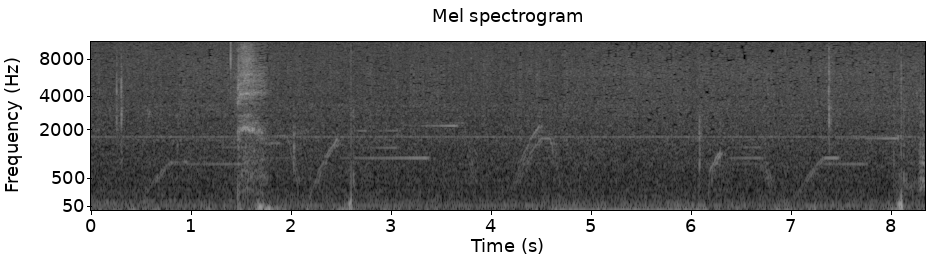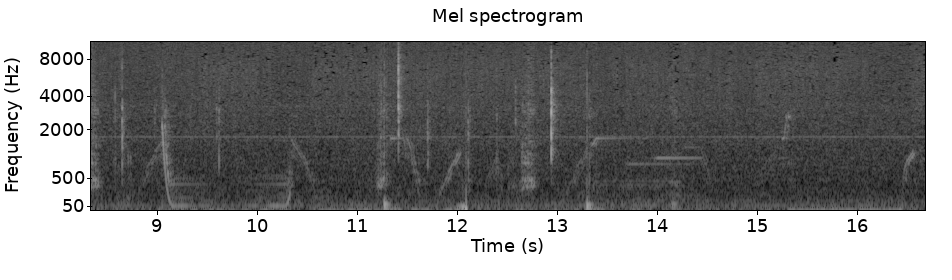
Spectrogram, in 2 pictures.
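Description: Gentle game music plays with soft chiming tones.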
